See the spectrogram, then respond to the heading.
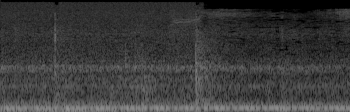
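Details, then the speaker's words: Washing machine still full of water after spin cycle: steady low electric hum of drain pump running with no water gurgle; drain pump impeller broken, fixed by replacing the drain pump. "La centrifuga era ancora in funzione, ma la lavatrice era ancora piena d'acqua. Sullo sfondo si sente la pompa di scarico in funzione, che dovrebbe scaricare l'acqua."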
